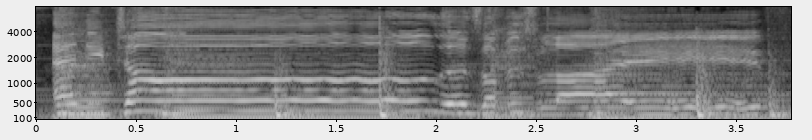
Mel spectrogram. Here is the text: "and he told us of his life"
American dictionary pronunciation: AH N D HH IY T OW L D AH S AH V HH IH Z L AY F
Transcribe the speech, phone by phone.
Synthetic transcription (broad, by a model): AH N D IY T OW D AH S AH V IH Z L AY F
